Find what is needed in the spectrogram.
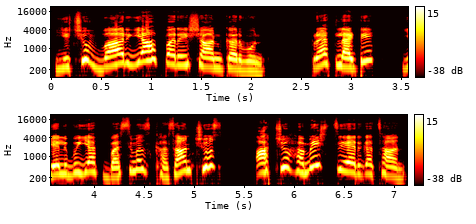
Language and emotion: Kashmiri, angry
